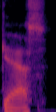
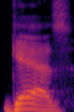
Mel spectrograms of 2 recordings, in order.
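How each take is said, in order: First: The name ends with an s sound. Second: The name ends with a z sound. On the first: The speaker calls it wrong. "not Gas" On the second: The speaker calls it right.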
